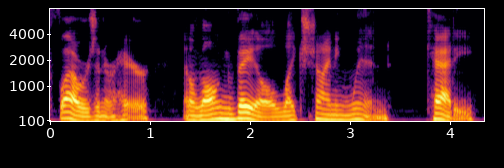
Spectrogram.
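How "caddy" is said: ordinary delivery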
